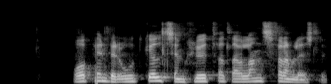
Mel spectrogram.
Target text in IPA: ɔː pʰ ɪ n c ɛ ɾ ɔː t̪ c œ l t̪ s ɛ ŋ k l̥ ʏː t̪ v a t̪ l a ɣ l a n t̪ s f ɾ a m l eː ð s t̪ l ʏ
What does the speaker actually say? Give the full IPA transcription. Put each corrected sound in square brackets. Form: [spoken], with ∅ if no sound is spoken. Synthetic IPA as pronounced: ɔː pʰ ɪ n [p] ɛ ɾ [uː] t̪ c œ l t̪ s ɛ [m] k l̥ ʏː t̪ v a t̪ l a [v] l a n t̪ s f ɾ a m l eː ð s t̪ l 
